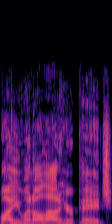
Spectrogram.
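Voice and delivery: plain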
